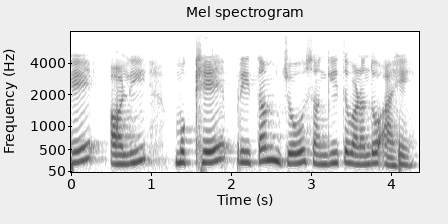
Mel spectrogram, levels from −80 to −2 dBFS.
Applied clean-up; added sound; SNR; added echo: neural mask model Resemble Enhance denoiser.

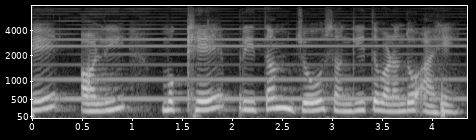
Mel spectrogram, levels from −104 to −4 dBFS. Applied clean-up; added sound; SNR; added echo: none; Bowed string instrument; 13 dB; none.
